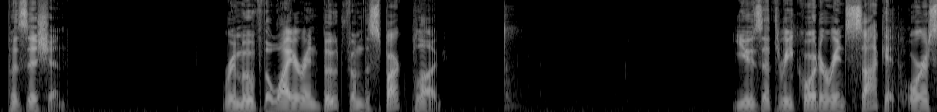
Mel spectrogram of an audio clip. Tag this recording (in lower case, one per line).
speech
